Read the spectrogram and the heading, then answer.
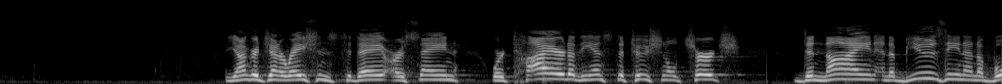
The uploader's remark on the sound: This audio is from the recording of the sermon at the 9:30am service on Easter Sunday.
